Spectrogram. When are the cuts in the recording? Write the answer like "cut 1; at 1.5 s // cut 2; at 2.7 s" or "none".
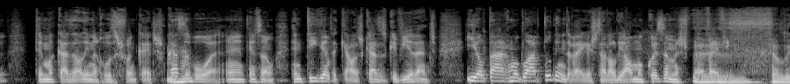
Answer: cut 1; at 3.3 s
